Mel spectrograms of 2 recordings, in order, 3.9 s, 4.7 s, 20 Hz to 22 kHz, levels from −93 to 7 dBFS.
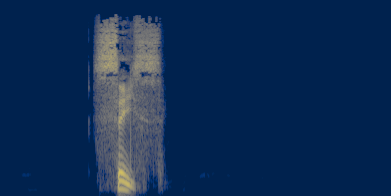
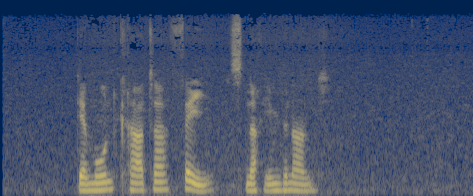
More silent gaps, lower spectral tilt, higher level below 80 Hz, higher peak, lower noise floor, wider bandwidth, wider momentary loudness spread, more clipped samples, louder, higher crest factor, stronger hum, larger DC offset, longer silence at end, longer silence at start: neither; second, -2 dB/octave vs -5.5 dB/octave; second, -68 dBFS vs -56 dBFS; about the same, -2 dBFS vs -2 dBFS; first, under -90 dBFS vs -49 dBFS; about the same, 16 kHz vs 16.5 kHz; about the same, 14 LU vs 12 LU; neither; first, -17 LUFS vs -20 LUFS; about the same, 24 dB vs 20 dB; neither; neither; first, 2.3 s vs 1.45 s; first, 0.95 s vs 0.75 s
